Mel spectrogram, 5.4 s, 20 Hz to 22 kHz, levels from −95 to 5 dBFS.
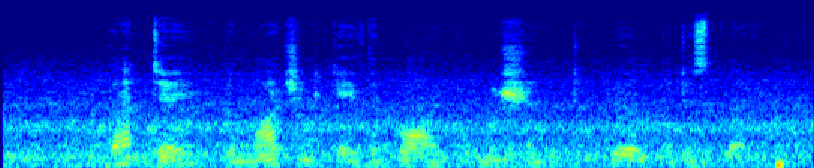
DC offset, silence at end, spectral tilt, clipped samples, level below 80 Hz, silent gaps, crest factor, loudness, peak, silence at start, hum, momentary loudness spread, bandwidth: under 0.1%; 0 s; -5.5 dB/octave; under 0.1%; -60 dBFS; none; 22 dB; -44 LUFS; -22 dBFS; 0.05 s; none; 12 LU; 15 kHz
